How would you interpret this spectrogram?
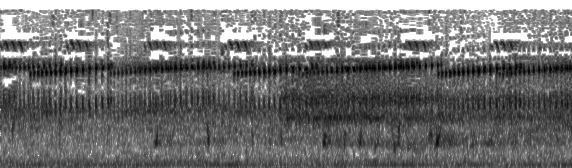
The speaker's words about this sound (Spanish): Ahí se puso a oír los ruidos de la noche. El canto de las ranas y de los grillos.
